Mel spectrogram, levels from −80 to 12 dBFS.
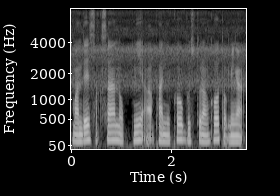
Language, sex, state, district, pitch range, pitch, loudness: Garo, female, Meghalaya, South Garo Hills, 105-125 Hz, 110 Hz, -17 LUFS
